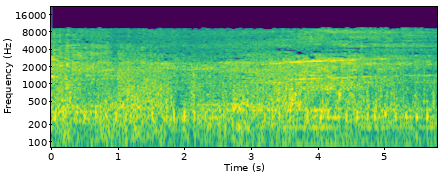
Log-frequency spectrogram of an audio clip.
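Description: Quad bike (ATV) engines running as they ride over sand, the engine pitch rising and falling a little.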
